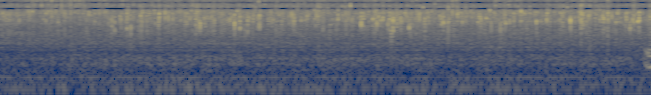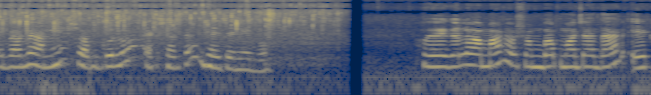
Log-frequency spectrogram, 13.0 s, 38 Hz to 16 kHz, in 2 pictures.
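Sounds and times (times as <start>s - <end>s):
oil sizzling in a pan: 0.0s - 10.0s.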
